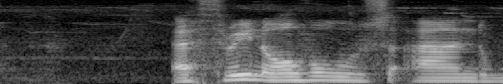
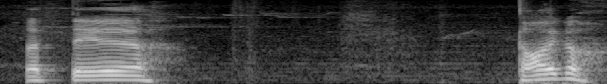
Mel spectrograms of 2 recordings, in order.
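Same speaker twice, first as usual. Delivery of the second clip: put-on South African accent; 3 semitones higher than usual. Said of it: "Why does he sound like New Zealand".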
